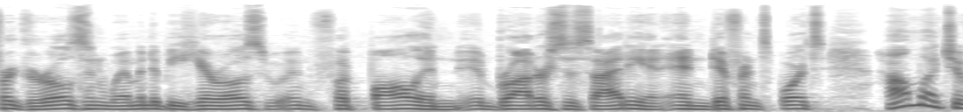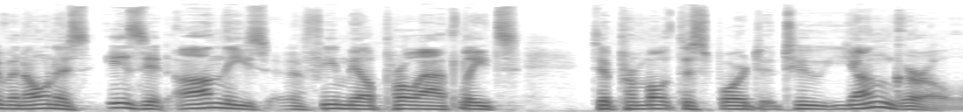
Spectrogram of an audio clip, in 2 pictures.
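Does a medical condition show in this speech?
No.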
